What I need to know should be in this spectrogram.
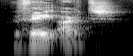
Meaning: a veterinarian, mainly used for one treating farm animals
- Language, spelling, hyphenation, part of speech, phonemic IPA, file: Dutch, veearts, vee‧arts, noun, /ˈveː.ɑrts/, Nl-veearts.ogg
